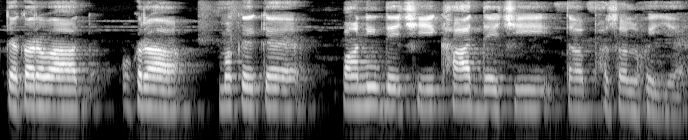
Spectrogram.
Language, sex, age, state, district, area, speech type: Maithili, male, 45-60, Bihar, Saharsa, rural, spontaneous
